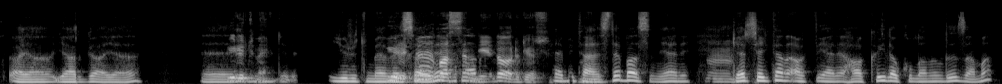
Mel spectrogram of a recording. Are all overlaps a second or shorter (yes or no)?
no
